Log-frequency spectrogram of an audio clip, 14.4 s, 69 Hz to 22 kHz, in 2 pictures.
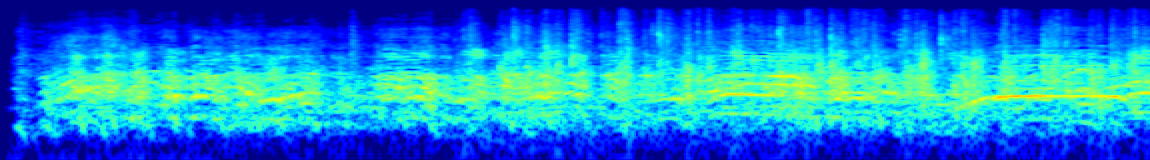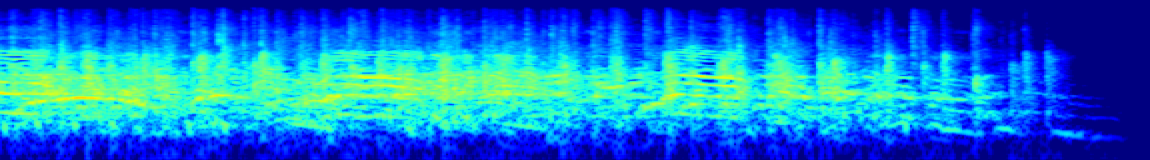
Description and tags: Recorded inside with about 15 people.
applaud, crowd, audience, cheer, adults, clapping, cheering, hand-clapping, inside, people, applause, group, theatre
